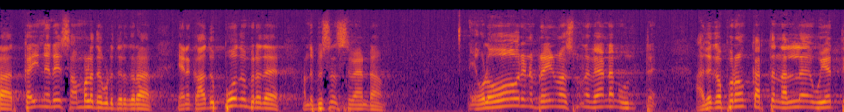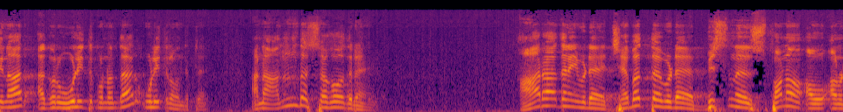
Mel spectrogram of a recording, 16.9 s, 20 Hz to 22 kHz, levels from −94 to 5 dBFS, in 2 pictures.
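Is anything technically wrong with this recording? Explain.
Yes, there are two faults. Throughout the clip, an unreliable data bit on one marginal data line flips at random, adding equal-sized spikes heard as a constant crackling fizz, even in pauses. From 9.35 to 13.51 s, a call bitrate drop from 128 to 18 kbps forces coarser encoding and cuts the highs, making the audio rough and muffled for about 4.1 s.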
